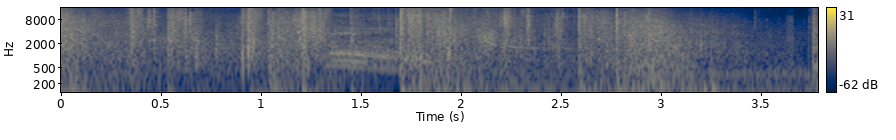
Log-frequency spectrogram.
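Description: Rapid gunshots crack in the video game Red Dead Redemption 2, a close, loud flurry of several shots in quick succession over busy game ambience.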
